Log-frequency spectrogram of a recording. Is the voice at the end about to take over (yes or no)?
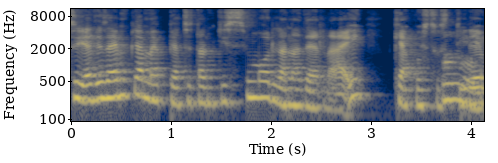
no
